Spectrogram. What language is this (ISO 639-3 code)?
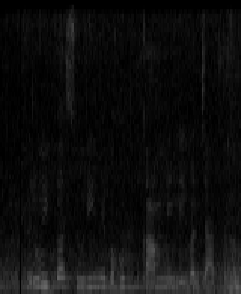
bho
